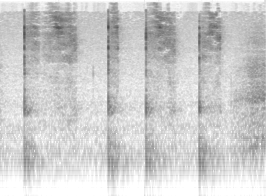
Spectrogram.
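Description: Hand-writing an algebra equation, a few faint, scratchy strokes in short separate bursts, quiet and close with no speech.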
